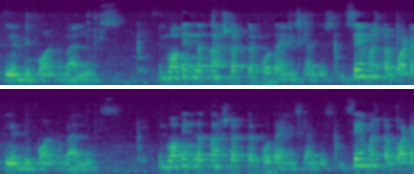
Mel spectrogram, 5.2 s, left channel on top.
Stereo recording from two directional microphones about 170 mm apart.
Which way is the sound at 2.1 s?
10° left (ahead or behind).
